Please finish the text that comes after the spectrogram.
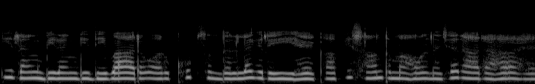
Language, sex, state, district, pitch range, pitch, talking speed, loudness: Hindi, female, Jharkhand, Sahebganj, 260-285 Hz, 270 Hz, 190 wpm, -34 LUFS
